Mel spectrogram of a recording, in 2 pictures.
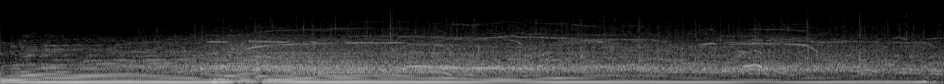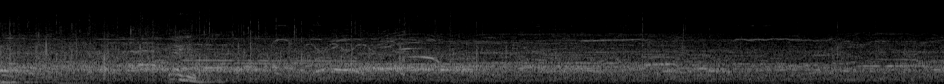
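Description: A rock band's final chord held and ringing, which stops about nine seconds in, under a concert crowd cheering, whistling and applauding. After the chord ends the crowd noise carries on and slowly dies down.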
